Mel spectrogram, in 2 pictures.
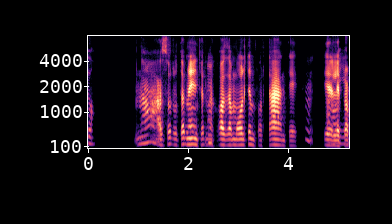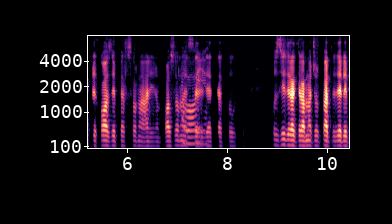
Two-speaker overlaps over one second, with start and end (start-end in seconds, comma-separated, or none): none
